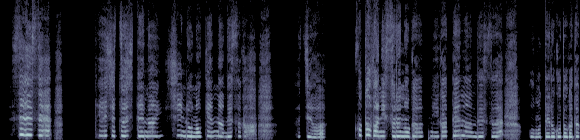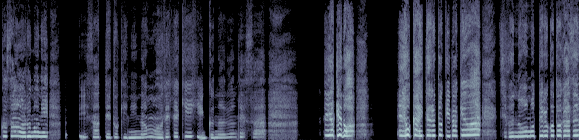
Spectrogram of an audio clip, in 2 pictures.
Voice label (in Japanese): 気弱な女子高生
